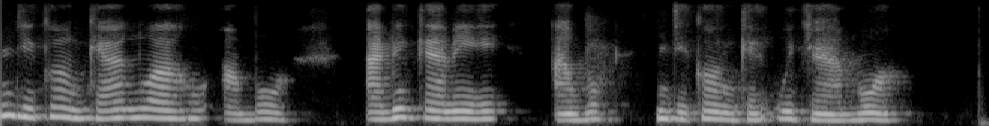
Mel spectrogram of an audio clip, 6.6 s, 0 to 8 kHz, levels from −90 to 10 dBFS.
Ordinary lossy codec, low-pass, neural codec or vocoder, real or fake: Opus, 16 kbps; 7.2 kHz; codec, 16 kHz, 2 kbps, X-Codec, HuBERT features, trained on balanced general audio; fake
